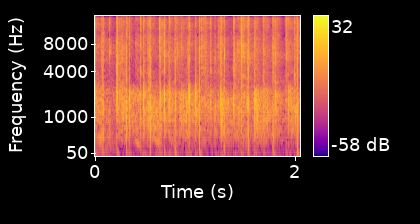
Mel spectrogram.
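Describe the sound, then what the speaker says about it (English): A workshop group in Paris applauds, with fairly close, distinct claps in a quick uneven rhythm that holds steady across the short span. "Give an applause to the blue people for being out first"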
